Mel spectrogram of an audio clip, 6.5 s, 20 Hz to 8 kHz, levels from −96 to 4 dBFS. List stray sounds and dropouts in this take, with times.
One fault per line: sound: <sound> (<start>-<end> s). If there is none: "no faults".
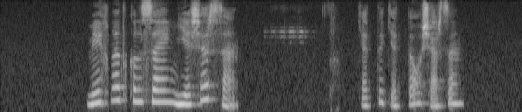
sound: laugh (3.3-4.3 s)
